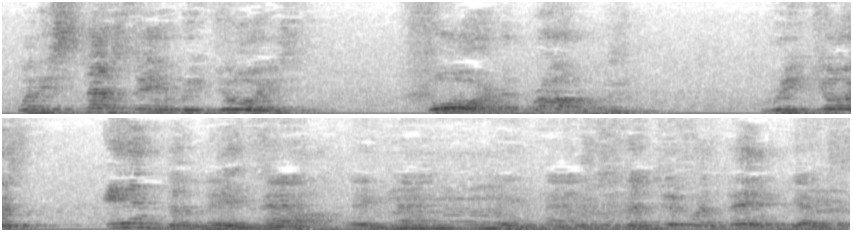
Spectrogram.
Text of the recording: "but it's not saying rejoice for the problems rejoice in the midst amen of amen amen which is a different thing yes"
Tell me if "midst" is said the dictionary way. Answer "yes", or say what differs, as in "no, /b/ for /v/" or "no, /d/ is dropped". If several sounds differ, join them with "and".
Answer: no, /t/ is dropped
